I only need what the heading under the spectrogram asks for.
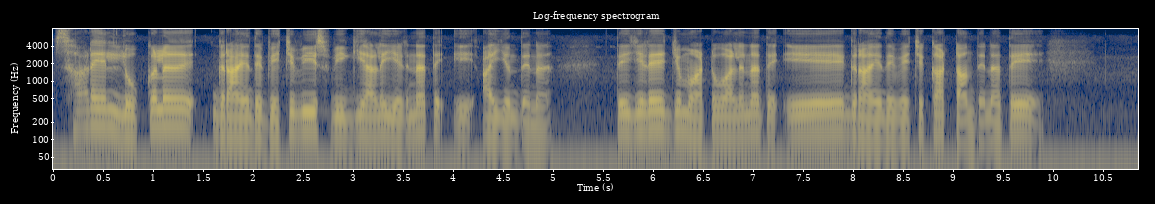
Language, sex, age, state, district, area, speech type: Dogri, male, 30-45, Jammu and Kashmir, Samba, urban, spontaneous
